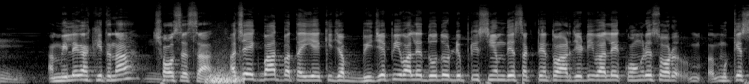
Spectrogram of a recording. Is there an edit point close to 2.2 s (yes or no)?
yes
